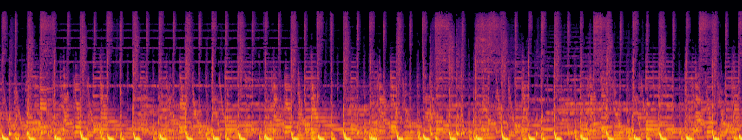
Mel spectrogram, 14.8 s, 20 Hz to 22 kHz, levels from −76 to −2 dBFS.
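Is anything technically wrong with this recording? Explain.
No, nothing stood out as technically wrong on listening.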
